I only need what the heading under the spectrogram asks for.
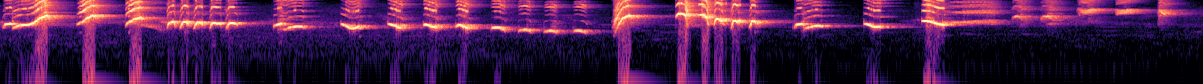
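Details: Orange-headed thrush song aimed at arousing breeding condition and a reply: steady stream of quick sliding whistles, several descending in steps, mixed with sharp clicks, tapering to thinner high notes.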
